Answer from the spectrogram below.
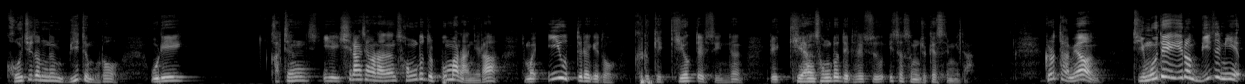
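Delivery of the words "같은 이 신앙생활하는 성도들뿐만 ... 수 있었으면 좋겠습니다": normal talking voice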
